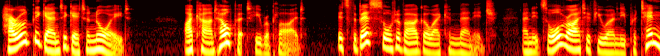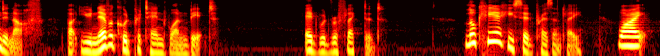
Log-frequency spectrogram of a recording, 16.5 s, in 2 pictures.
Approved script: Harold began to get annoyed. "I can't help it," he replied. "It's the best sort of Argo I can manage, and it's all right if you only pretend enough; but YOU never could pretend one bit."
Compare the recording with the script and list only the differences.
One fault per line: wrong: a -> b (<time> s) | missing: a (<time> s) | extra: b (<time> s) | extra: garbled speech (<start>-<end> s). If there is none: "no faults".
extra: Edward reflected Look here he said presently why (12.1 s)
